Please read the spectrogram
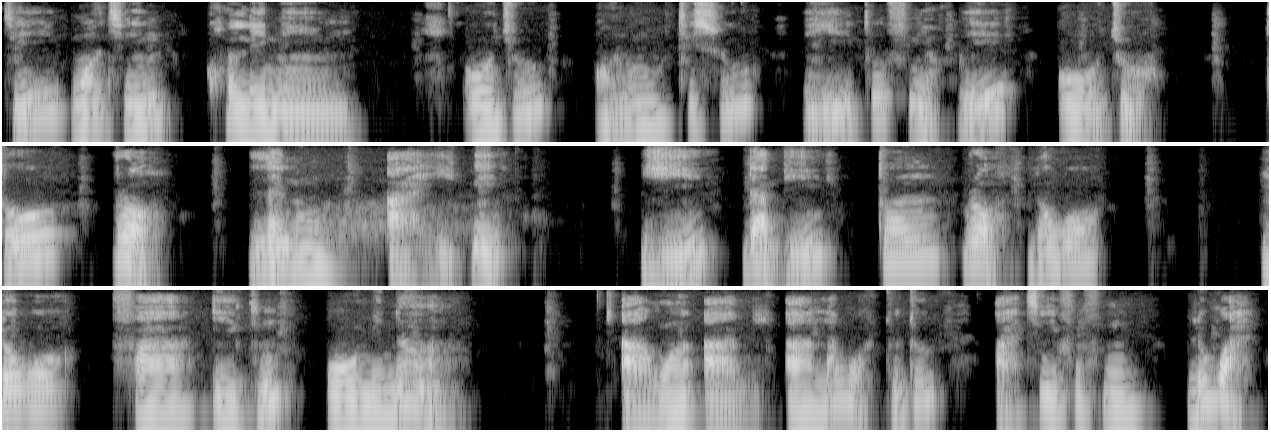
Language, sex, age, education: Yoruba, male, 30-45, tertiary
